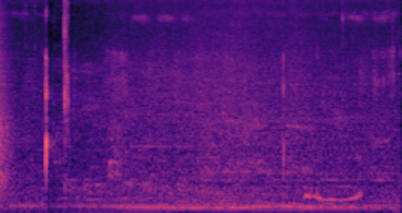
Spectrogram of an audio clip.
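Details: Female (girl) having hiccups again: two sharp hiccup clicks in quick succession, then low room noise and faint background sounds.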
